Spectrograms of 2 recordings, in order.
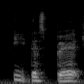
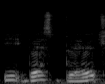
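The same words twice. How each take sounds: First: It is said in a harsh, blunt tone. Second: It is said in a soft, sensual tone.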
